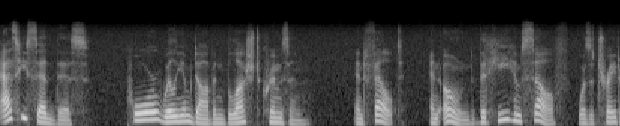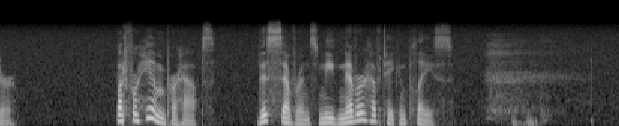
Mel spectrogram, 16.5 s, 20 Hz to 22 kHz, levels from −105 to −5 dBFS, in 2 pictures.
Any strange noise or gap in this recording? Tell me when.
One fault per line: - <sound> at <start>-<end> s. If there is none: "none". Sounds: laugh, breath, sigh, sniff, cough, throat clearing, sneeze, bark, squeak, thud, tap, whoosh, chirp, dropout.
- sigh at 14.7-16.2 s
